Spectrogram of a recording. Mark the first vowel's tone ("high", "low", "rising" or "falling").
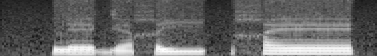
high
